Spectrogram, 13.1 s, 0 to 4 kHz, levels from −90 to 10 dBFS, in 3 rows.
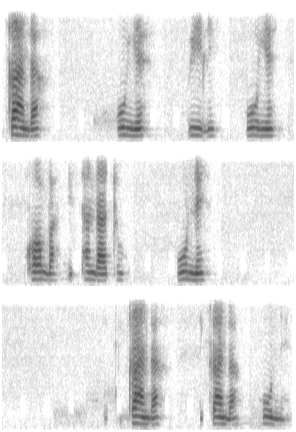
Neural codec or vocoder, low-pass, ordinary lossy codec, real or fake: vocoder, 22.05 kHz, 80 mel bands, WaveNeXt; 3.6 kHz; none; fake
